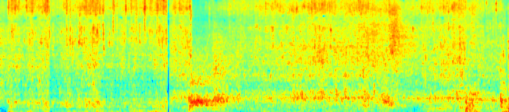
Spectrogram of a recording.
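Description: Water rushing into a top-loading washing machine as it fills, with detergent powder being poured into its dispenser drawer.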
